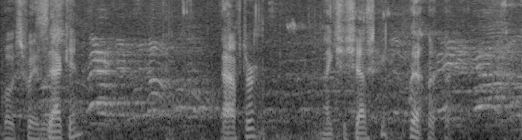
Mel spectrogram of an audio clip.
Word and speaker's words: Krzyzewski: Bob Knight used to refer to Mike Krzyzewski as Mike Krzyzewski. And I would say to him, you know it's pronounced Krzyzewski.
